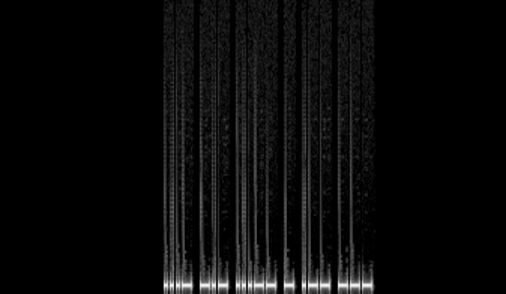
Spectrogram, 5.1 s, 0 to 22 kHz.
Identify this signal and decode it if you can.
Morse code, heard as a keyed tone, about 40 wpm, 700 Hz. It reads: VK3TWO
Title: DXCC-100 Call Signs - 6 Characters - 40wpm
